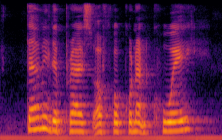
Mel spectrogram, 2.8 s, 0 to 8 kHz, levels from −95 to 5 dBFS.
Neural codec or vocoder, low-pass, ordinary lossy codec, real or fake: none; 7.2 kHz; none; real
